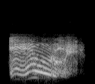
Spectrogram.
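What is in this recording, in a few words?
bomb success, mood high, Turkish; War Thunder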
